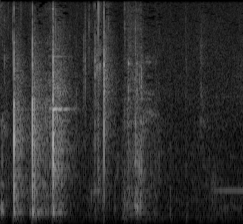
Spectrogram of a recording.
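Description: A few sharp knocks and clicks, about five in the first second and a half, as a food bowl is handled and set down on a hardwood floor.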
